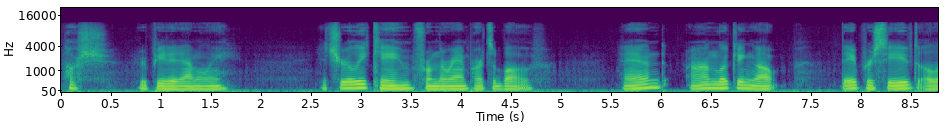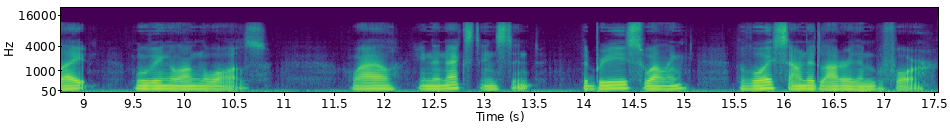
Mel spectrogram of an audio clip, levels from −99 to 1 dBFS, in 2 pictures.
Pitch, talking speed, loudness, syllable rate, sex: 110 Hz, 125 wpm, -18 LUFS, 4.7 syllables/s, male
